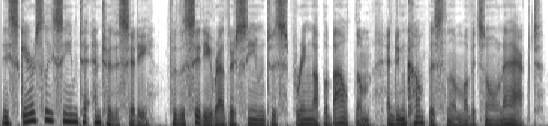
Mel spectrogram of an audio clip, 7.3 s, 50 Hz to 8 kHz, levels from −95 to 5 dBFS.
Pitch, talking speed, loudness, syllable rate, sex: 105 Hz, 195 wpm, -17 LUFS, 5.1 syllables/s, male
